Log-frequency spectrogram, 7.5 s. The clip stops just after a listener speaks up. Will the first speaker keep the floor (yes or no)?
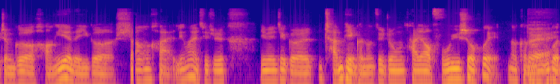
yes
